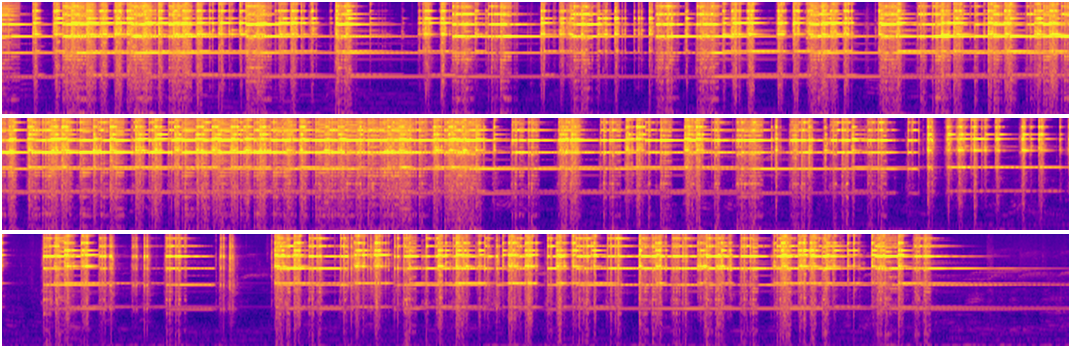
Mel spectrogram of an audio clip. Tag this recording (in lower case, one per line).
bell
bicycle bell
bicycle
alarm
vehicle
